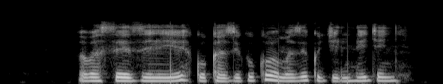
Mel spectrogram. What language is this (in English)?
Kinyarwanda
